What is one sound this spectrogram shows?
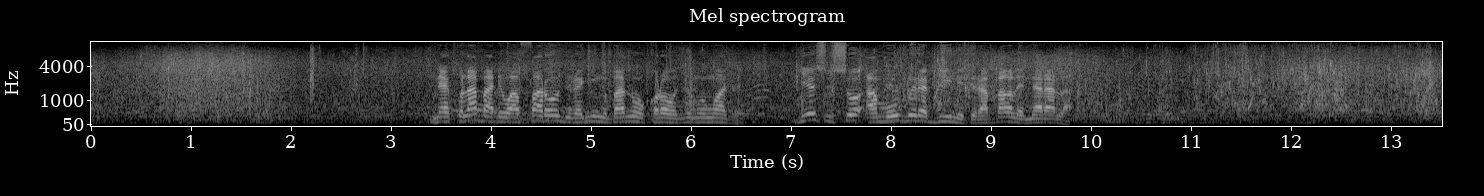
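Small waves splash on a stony shore.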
